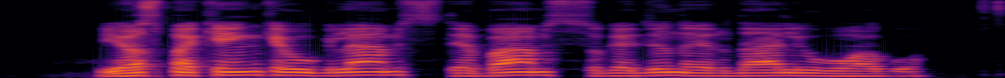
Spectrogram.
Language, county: Lithuanian, Kaunas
